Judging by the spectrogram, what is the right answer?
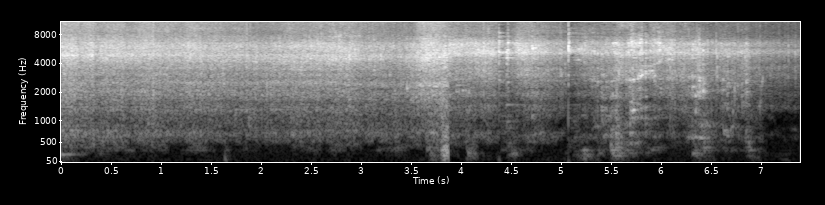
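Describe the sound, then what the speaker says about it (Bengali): Water poured into sizzling fried masala in a pan for a fish curry, a loud rushing hiss and bubbling that swells midway, with a few knocks near the end, no talking. "মশলাটা আমার খুব ভালো করে কষানো হয়ে গেছে, এবার আমি পরিমাণ মতন জল ঢেলে দিচ্ছি।"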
